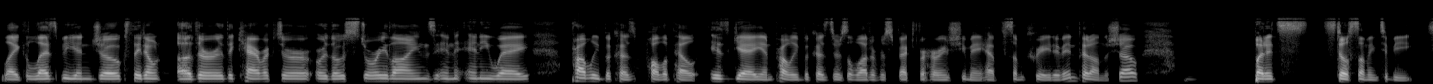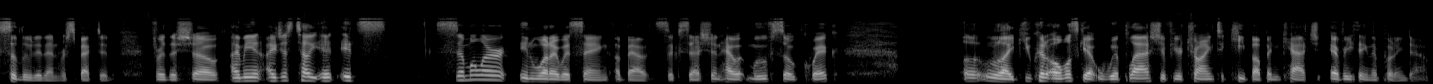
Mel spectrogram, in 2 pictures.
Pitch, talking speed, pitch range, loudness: 135 Hz, 195 wpm, 120-145 Hz, -30 LUFS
